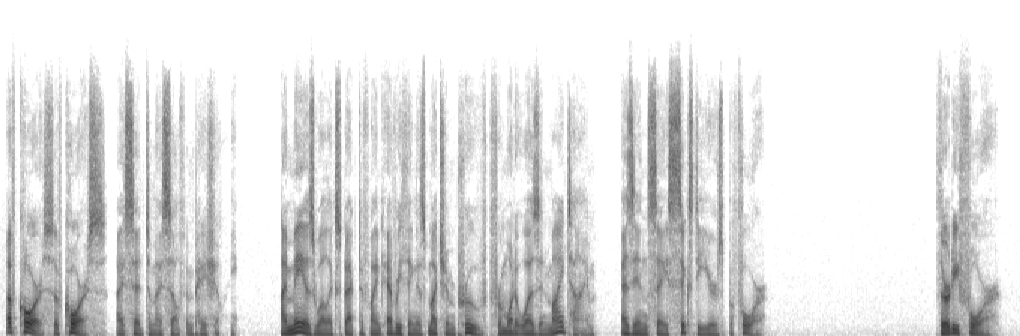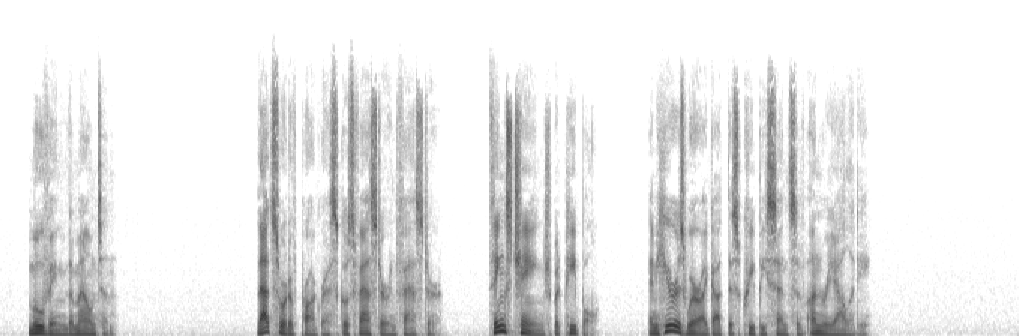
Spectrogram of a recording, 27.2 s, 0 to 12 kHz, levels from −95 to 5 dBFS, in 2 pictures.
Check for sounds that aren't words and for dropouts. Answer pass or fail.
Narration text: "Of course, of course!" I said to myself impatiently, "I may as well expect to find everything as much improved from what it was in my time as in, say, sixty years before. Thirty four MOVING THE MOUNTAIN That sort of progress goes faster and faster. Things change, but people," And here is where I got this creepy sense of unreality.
pass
